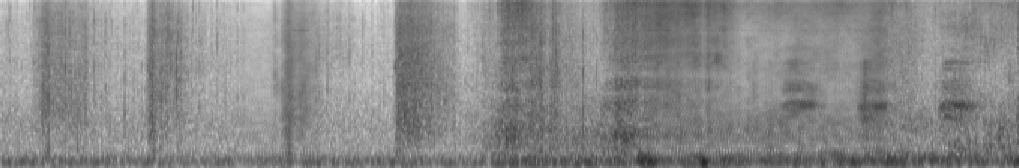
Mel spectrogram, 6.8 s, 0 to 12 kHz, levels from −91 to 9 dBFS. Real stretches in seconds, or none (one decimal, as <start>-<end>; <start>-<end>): 0.0-1.6; 2.1-4.3; 5.9-6.8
